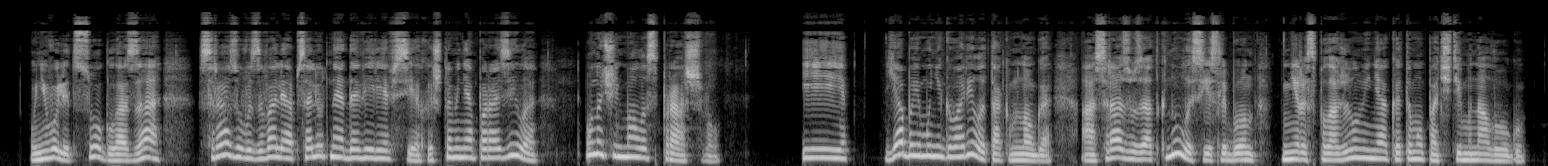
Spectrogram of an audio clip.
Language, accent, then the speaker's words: Russian; Moscow, Russia; Он москвич, я москвичка, свой приехал вдруг оттуда, из той бывшей жизни.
